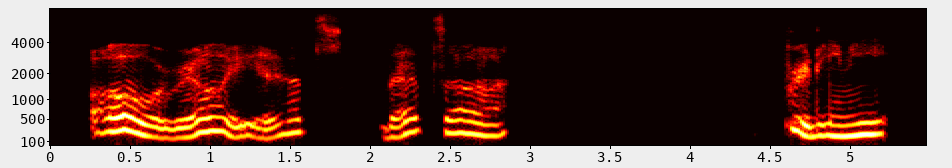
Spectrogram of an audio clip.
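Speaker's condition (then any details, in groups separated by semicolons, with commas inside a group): Cerebral palsy; visible disability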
